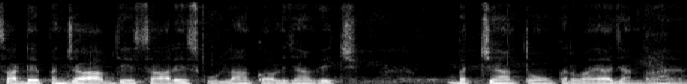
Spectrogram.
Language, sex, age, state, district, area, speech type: Punjabi, male, 30-45, Punjab, Jalandhar, urban, spontaneous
